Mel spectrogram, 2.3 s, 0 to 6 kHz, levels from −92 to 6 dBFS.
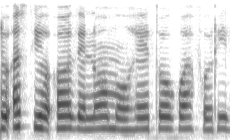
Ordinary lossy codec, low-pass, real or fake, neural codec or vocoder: AAC, 48 kbps; 5.4 kHz; real; none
